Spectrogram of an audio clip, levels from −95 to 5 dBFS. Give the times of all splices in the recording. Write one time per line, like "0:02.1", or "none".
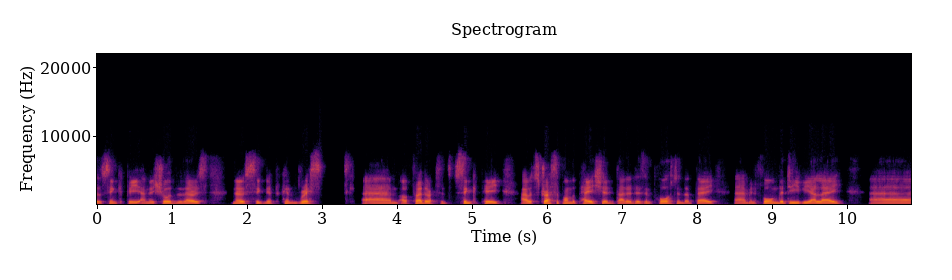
none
